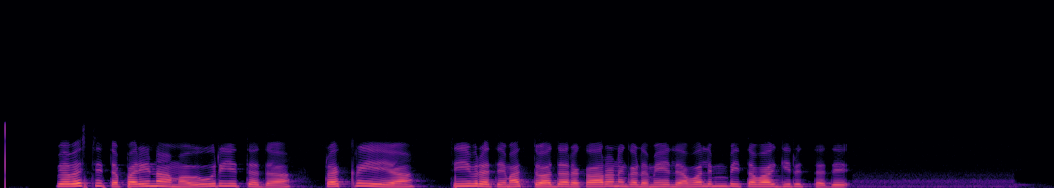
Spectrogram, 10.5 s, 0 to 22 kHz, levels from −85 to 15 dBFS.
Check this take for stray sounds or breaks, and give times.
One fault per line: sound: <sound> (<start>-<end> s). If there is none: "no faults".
no faults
